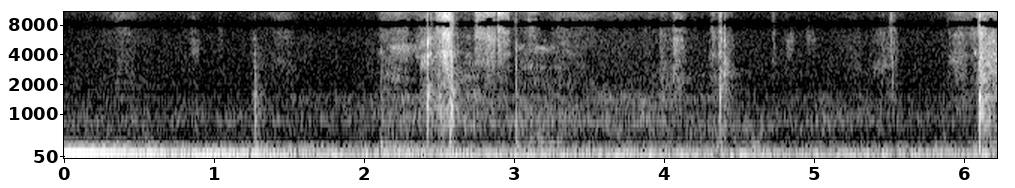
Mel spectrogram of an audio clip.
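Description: Thick cardboard game pieces being handled and set down on a wooden table: faint rustling with a few light, irregular taps and clicks, the sharpest about two and a half seconds in and near the end. A low hum fades out during the first second.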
